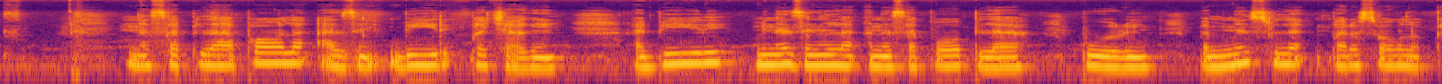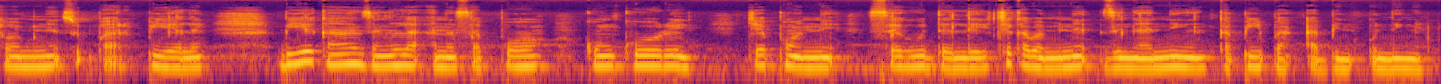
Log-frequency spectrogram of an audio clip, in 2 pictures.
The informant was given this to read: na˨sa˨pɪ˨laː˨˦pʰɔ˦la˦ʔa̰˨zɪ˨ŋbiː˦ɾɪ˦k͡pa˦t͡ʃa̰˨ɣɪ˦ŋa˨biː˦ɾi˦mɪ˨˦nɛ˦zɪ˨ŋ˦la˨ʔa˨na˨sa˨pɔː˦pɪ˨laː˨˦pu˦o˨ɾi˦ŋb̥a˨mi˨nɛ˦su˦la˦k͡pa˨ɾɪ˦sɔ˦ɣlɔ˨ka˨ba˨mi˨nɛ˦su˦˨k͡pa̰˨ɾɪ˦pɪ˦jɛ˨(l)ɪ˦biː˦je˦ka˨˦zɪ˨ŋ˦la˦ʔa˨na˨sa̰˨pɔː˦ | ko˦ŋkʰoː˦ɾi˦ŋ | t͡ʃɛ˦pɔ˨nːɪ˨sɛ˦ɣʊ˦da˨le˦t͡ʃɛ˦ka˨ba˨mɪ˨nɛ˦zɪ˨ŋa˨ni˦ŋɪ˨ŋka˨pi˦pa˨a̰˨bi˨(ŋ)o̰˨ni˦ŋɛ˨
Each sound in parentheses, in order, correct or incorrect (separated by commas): correct, incorrect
